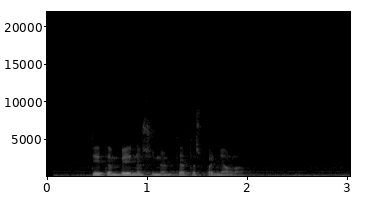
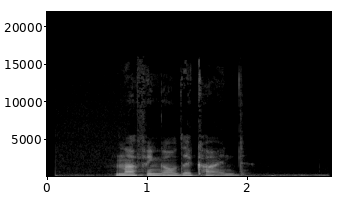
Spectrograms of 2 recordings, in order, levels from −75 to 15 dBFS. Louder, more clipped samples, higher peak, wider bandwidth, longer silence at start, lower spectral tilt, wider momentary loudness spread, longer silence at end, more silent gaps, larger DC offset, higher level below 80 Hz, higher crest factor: second, -40 LUFS vs -27 LUFS; neither; second, -24 dBFS vs -10 dBFS; second, 14.5 kHz vs 16 kHz; about the same, 0.05 s vs 0.1 s; about the same, -7 dB/octave vs -7.5 dB/octave; first, 21 LU vs 14 LU; about the same, 0 s vs 0.05 s; neither; neither; about the same, -54 dBFS vs -52 dBFS; about the same, 18 dB vs 20 dB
